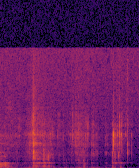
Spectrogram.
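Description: Near silence with a few faint rustles and soft ticks: fingers tamping potting soil down around a freshly repotted begonia.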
